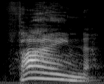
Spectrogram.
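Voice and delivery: relenting hotly. A narrator's reading. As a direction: give up the point, still burning. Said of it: "Robert relented hotly".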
